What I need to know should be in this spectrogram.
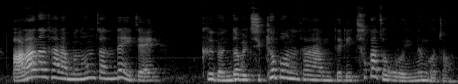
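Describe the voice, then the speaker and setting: A woman speaks in a fairly high pitch with very wide pitch swings and an animated tone. There is noticeable background noise. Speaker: nursing student vlogger. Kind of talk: casual chat.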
